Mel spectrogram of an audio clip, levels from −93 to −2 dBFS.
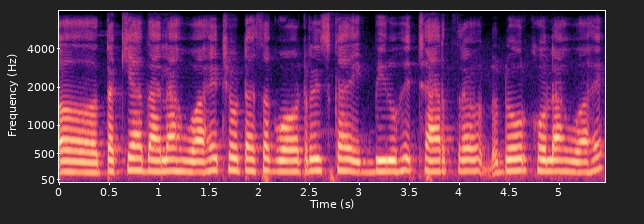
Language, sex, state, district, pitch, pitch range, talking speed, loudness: Hindi, female, Haryana, Rohtak, 200 Hz, 190-205 Hz, 185 wpm, -14 LUFS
